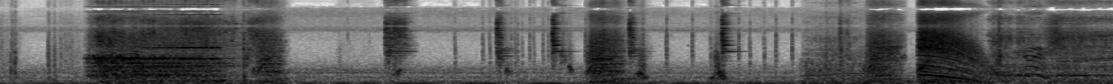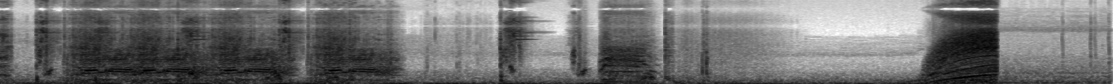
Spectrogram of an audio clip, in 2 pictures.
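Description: Fiery blasts whoosh and roar.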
